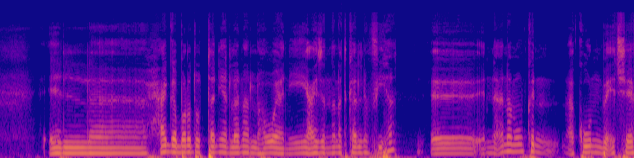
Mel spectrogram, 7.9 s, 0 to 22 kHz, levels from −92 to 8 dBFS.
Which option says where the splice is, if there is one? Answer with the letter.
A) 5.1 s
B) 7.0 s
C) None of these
B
